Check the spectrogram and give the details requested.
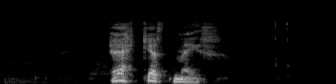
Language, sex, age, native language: Icelandic, male, 50-59, Icelandic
